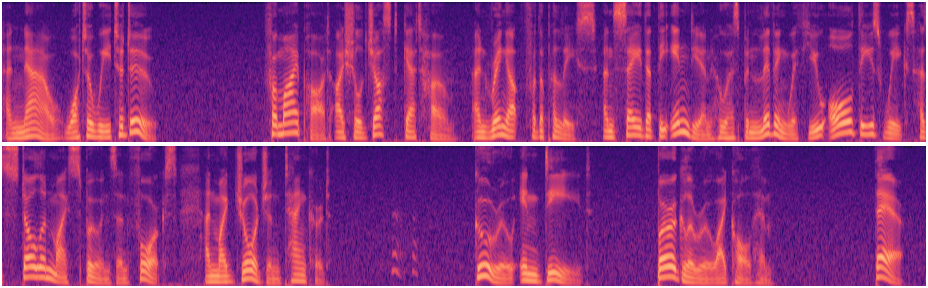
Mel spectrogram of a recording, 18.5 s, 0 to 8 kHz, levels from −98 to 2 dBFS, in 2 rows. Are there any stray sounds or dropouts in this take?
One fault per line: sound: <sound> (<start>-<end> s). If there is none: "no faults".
sound: laugh (13.1-13.4 s)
